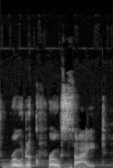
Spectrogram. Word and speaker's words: rhodochrosite: pretty i did look this up and it's pronounced rhodochrosite and it's a stone that integrates physical and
